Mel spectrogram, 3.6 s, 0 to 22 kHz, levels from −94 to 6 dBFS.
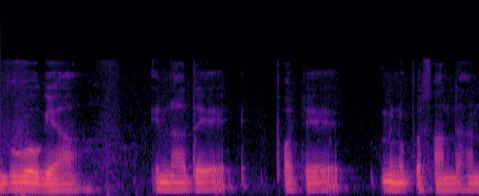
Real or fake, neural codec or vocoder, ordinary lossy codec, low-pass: real; none; none; 7.2 kHz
